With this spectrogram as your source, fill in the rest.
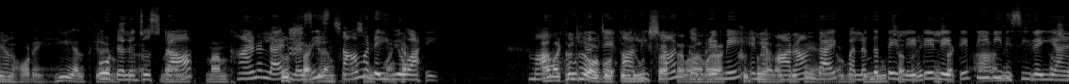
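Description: Nothing in this bit of speech stands out as a technical fault; it just runs along without anything going wrong along the way.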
